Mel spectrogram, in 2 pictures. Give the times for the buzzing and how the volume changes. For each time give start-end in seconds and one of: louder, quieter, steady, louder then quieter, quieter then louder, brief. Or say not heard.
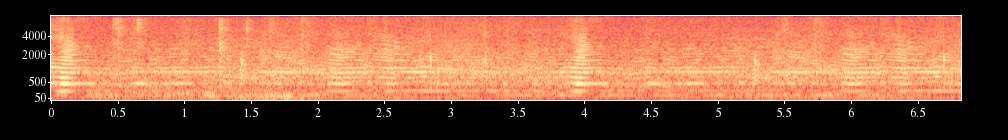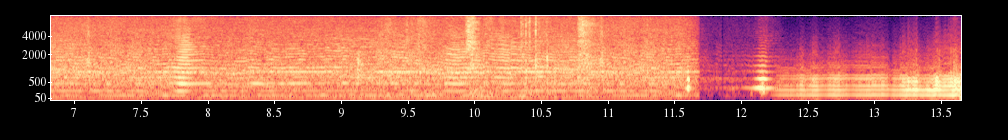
0.0-13.6 steady.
